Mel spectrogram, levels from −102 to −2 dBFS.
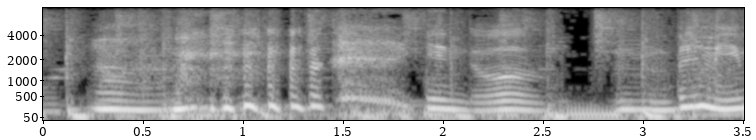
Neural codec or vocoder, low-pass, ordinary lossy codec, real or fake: none; none; none; real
